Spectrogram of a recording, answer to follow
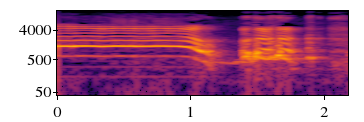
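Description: A young girl crying out in a high-pitched wail, held steady for about a second and then falling away, followed by a shorter, broken sob.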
